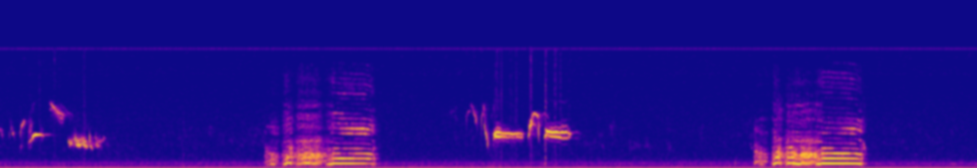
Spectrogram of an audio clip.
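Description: A rooster crowing twice, each crow about a second and a half long and ending on a held note, with small birds chirping high in between.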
